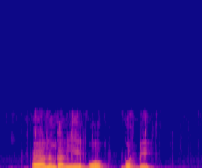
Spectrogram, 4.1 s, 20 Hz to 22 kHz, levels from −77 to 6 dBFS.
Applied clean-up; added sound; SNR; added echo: neural mask model Resemble Enhance denoiser.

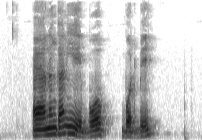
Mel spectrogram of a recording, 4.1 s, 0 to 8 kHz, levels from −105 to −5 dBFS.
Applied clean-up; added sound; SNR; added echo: none; none; none; none.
